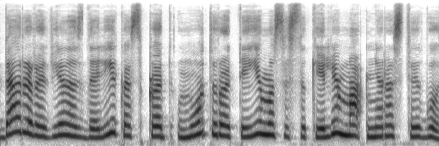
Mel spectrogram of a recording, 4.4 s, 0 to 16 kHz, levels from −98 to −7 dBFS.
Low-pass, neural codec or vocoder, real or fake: 14.4 kHz; codec, 32 kHz, 1.9 kbps, SNAC; fake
